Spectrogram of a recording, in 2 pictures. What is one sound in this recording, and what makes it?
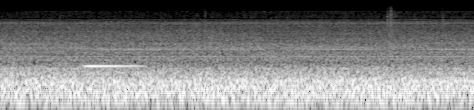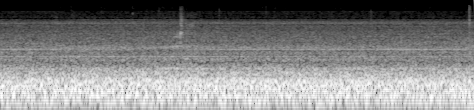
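Fingers tap lightly on a touchscreen.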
